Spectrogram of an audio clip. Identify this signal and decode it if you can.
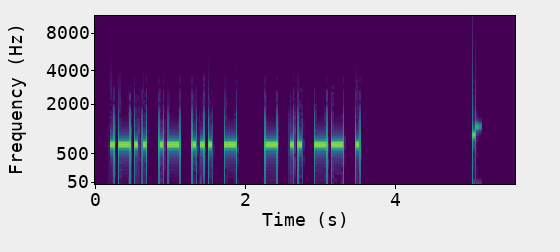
Morse code, heard as a keyed tone, about 22 wpm, 700 Hz. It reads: LAST TIME
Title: Sets of 5 Words Encore 22wpm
